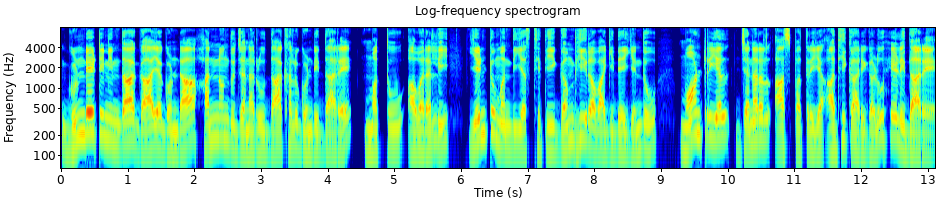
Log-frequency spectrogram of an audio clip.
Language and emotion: Kannada, neutral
